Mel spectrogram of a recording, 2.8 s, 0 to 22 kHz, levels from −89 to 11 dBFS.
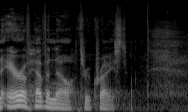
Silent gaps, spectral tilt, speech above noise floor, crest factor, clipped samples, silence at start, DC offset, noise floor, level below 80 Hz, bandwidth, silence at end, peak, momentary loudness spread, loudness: none; -6 dB/octave; 23 dB; 18 dB; under 0.1%; 0 s; under 0.1%; -56 dBFS; -70 dBFS; 19 kHz; 0.1 s; -18 dBFS; 22 LU; -34 LUFS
